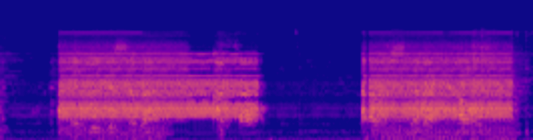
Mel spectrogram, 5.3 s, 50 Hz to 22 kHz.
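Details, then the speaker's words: Howard Model 45 radio after restoration and alignment, powered up, loose knob: harsh, loud buzz in two bursts of about two seconds with quiet gaps; interference from an unknown source in the house, happens all the time. "You wonder what that buzzing noise is? It's something to do uh with something I got on in the house. I'm not sure what."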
